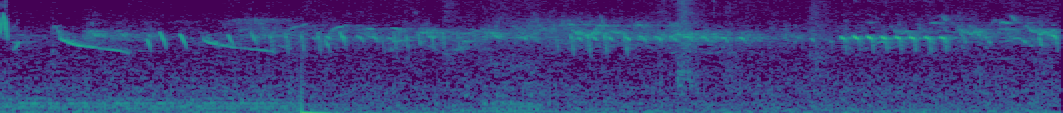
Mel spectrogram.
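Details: Bramblings (Fringilla montifringilla), apparently several birds, give overlapping calls of quick high chirps, downslurred notes and a buzzy trilled run over a faint steady background hum.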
